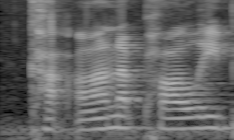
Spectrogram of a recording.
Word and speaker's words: Ka'anapali: You are in the process of acquiring now you're going to have to pronounce Ka'anapali Beach. – Perfect. That was perfect.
